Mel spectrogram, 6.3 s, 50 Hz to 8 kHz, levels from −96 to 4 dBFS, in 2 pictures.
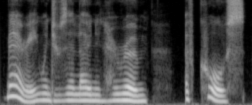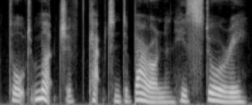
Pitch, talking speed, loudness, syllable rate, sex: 175 Hz, 180 wpm, -19 LUFS, 4.8 syllables/s, female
